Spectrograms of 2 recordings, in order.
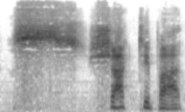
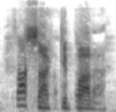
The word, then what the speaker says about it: Shaktipat: There's a reference to Scatapat. – I think it's pronounced Shaktipat or Saktipata. Saktipata. – So anyway, I looked up what that is.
